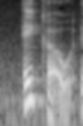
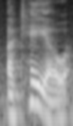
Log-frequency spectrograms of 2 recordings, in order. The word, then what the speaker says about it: Ako: called Des Moines Democratic Iowa Representative Akeo Abdul-Samad Ako instead of Akeo, as he pronounces his name.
